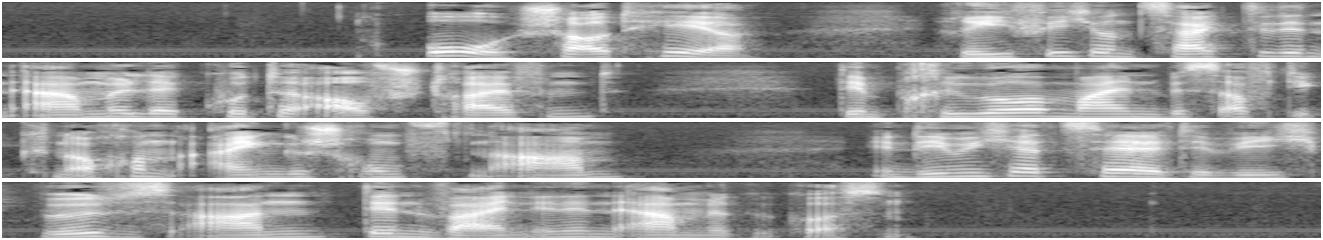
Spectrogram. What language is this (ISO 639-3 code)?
deu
